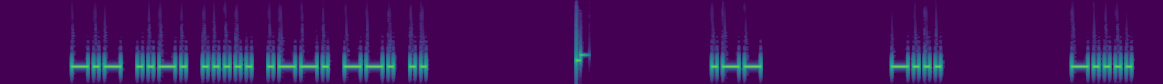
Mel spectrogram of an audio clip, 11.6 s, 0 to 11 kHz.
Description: Morse code, heard as a keyed tone, about 22 wpm, spaced as for 13 wpm, 700 Hz. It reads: KF5PGI WB6
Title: USA Call Signs - 6 Characters - 8x Character Spacing - 22wpm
